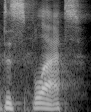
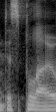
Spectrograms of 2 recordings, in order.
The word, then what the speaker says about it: Desplat: Alexandra Desplat. That's probably not how you say it. It's probably Desplo or something like that. No, it's Splatto. Splato.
